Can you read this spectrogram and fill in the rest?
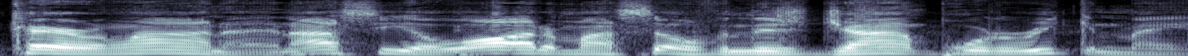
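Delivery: loud mock Carolina accent; Jeff Hardy. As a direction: ham up a Southern Carolina accent. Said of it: "How do you like my Carolina accent".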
